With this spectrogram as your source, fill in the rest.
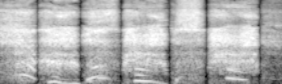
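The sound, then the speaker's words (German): A voice imitates a small duck's heavy panting after running: six quick, loud, breathy huffs in a steady rhythm, each with a slight voiced groan, with no other talking. “Als sie ankommen, atmet die kleine Ente ganz schwer und ihr Herz klopft laut.”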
